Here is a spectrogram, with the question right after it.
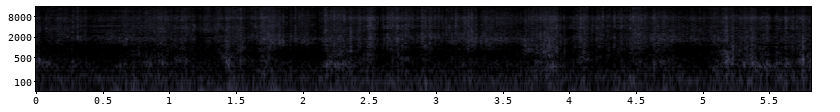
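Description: Fingertips scratch and strum across the stiff dark bristles of a wooden-handled boar bristle brush. The result is a steady, quiet, bright crinkling rasp with many quick, sharp bristle flicks and almost no low end.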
